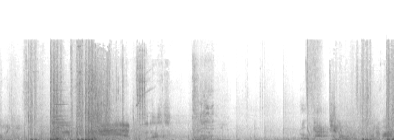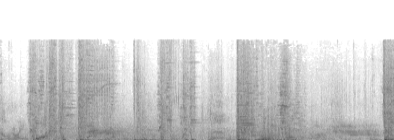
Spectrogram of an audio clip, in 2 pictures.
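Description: Blades slash and swish through the air in quick strokes.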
